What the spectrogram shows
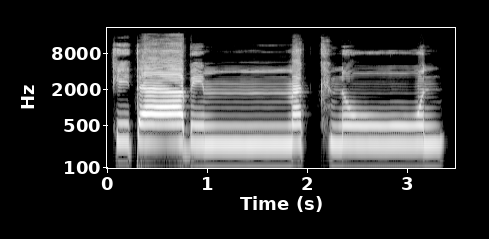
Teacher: کلمت مکنون میم حروف الادغام بغنہ میں سے ہے، تو ہم تنوین کو میم میں ملا کے غنہ اور تشدید کے ساتھ یہ حکم کو ادا کریں گے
